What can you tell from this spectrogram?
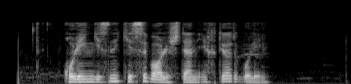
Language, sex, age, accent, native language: Uzbek, male, 12-17, Qashqadaryo, Uzbek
